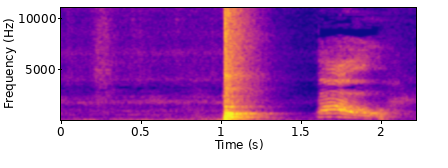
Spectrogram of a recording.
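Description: A champagne cork pops loudly.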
